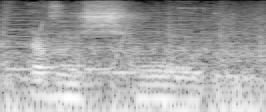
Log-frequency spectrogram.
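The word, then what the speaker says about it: Heavensward: If you listen to how they say it in game, it's Heaven's Sword.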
